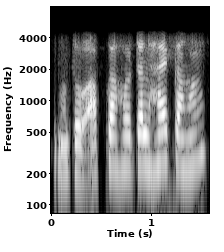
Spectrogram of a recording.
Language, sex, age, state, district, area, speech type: Hindi, female, 18-30, Bihar, Madhepura, rural, conversation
